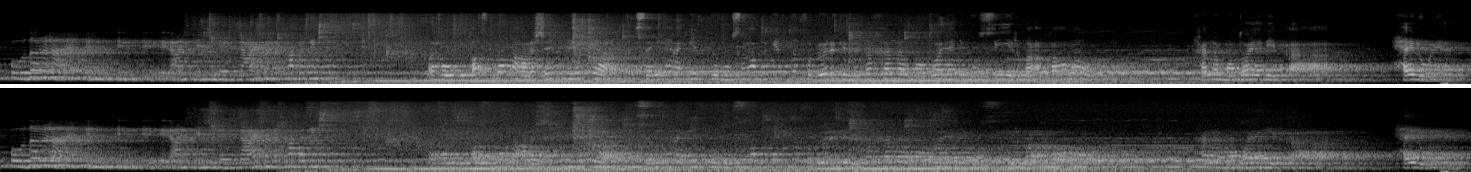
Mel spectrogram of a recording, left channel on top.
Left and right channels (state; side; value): normal; both; correlation 0.35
